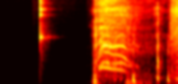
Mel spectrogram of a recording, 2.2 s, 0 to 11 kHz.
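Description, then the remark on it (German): A single bright clink of a metal tool, from a tool set marked 6 to 11 mm, tapped against a glass, ringing briefly with a high, clear tone before a burst of throaty vocal noise, like a cough or groan, follows. “Ich will jetzt Geräusche machen, aber wenn ich die jetzt irgendwo gehen haue, dann ist eine Macke dran. Oh ja, nimm mal ein Glas.”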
